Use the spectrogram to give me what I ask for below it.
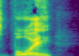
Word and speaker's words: buoy: And in some places, English speakers pronounce B-U-O-Y as boy, and in other places it's buoy.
